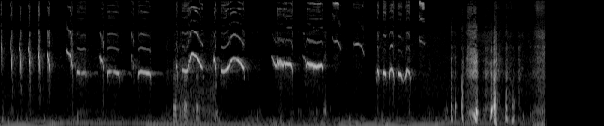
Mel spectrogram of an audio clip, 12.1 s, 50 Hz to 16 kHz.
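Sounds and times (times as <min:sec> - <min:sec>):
man whistling bird-like chirps: 0:00.0 - 0:08.6
low squeaky sounds and clicks: 0:00.0 - 0:08.8.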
